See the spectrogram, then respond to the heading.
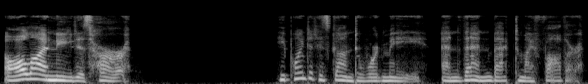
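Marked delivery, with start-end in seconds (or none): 0.0-1.3 loud demand. Acted. Gunman continues screaming.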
